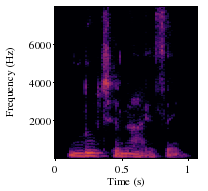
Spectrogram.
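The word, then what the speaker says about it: luteinizing: hormone follicle stimulating hormone lutenizing hormone this is pronounced lutenizing um you should start to um recognize some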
